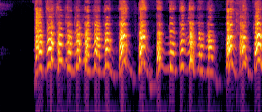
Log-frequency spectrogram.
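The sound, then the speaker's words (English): A dog named Rover, next to a bus, barks rapidly and repeatedly in a long, insistent string of sharp, high-pitched yaps, with only a brief pause partway through, loud and with no talking over it. “罗弗一个劲儿的叫，Rover barked and barked。”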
